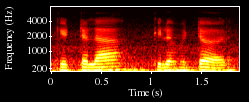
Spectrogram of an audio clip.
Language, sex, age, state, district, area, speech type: Gujarati, male, 18-30, Gujarat, Kheda, rural, spontaneous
